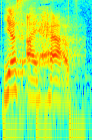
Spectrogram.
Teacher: Here, have is strong and vivid. It is not weak at all. You have a stress on it.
